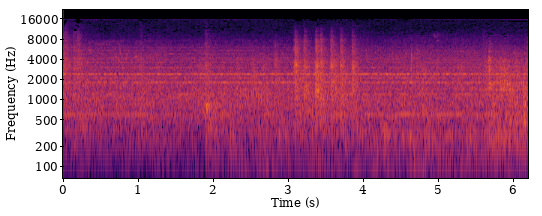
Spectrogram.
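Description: Freight train of covered hopper wagons rolling slowly, pulling away from a stop: a steady rumble of wheels on rails with scattered clacks and knocks, a quick cluster of them about three seconds in.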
